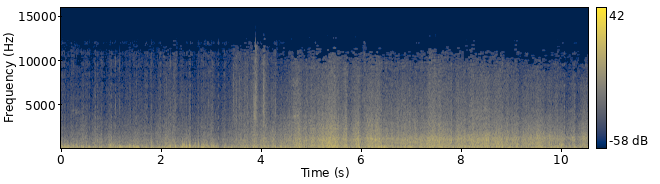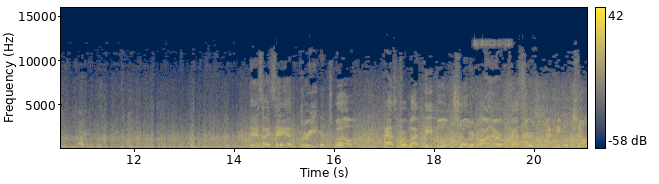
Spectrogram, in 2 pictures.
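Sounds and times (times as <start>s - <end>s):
road traffic going by: 0.0s - 21.0s
wind buffeting microphone: 0.0s - 21.0s.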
